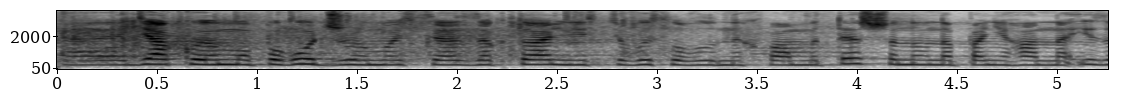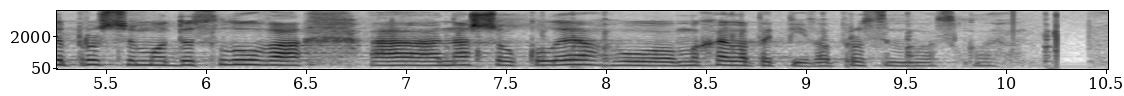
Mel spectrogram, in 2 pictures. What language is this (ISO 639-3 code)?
ukr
